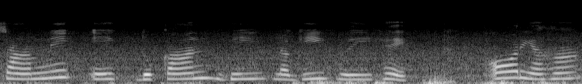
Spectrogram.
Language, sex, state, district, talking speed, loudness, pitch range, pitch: Hindi, female, Madhya Pradesh, Dhar, 90 wpm, -18 LUFS, 240-275 Hz, 255 Hz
